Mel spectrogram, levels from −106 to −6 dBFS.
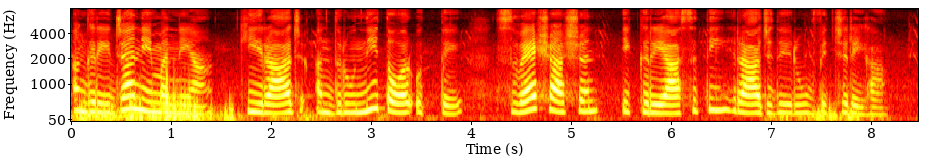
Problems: none marked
